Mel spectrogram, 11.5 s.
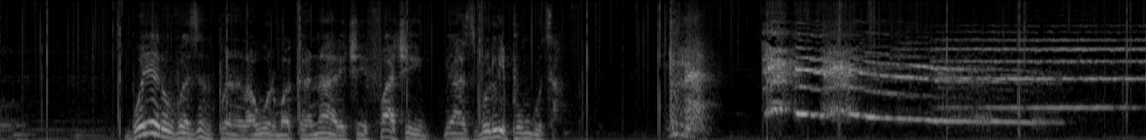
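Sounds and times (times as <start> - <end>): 
speech: 1.2 - 5.7
rooster crowing: 7.6 - 11.4.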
